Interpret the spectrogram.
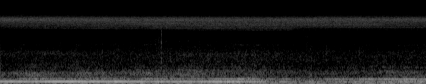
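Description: A nearby car engine running, a steady low hum, over the steady high drone of insects.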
